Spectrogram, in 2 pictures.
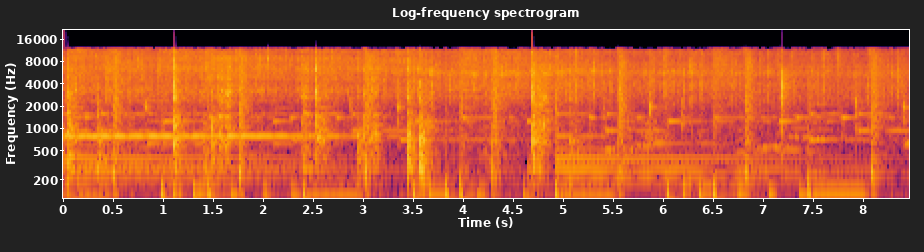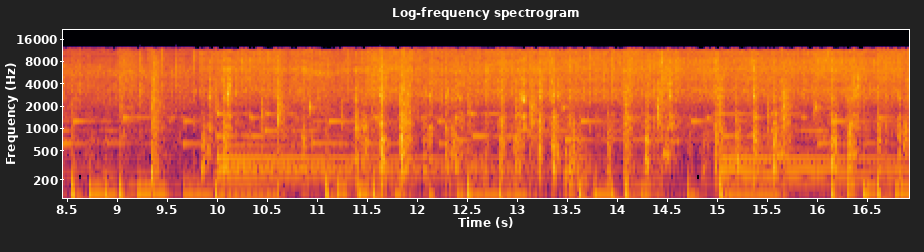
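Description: Chicken manchurian pieces frying on high flame, with a continuous loud sizzle under repeated scraping and stirring strokes throughout.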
